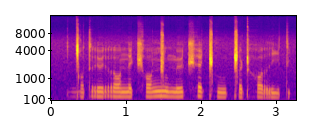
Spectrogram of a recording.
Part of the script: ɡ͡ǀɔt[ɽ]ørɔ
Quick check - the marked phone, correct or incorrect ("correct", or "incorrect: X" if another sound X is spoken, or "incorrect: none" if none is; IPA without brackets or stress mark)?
incorrect: r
